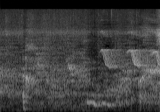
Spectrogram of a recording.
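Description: Birds calling in the background: two short, high chirps about a second and a half in, each dropping in pitch, over softer low calls.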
